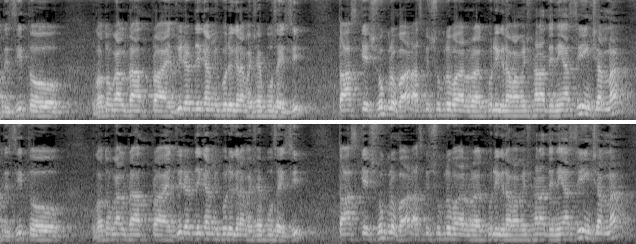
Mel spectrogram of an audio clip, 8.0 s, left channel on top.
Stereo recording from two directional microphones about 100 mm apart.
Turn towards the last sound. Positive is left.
turn(degrees=-20)  # may be behind; listen again after turning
